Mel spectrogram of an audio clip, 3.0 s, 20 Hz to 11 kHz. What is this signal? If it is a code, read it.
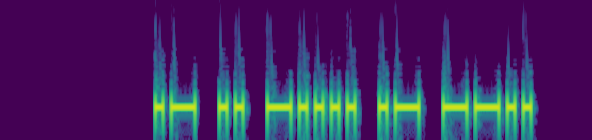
Morse code, heard as a keyed tone, about 30 wpm, 700 Hz. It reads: AI6AZ
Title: USA Call Signs - 5 Characters - Repeated 2x - 30wpm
